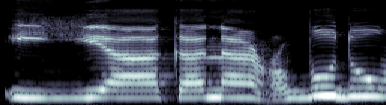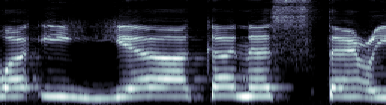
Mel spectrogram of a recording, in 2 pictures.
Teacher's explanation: عین یا زیر ای کو مد عارض وقفی کے تحت 4 حرکات تک کھینچ لیں گے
